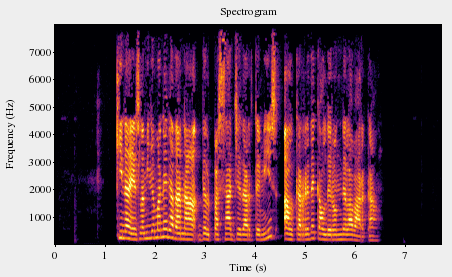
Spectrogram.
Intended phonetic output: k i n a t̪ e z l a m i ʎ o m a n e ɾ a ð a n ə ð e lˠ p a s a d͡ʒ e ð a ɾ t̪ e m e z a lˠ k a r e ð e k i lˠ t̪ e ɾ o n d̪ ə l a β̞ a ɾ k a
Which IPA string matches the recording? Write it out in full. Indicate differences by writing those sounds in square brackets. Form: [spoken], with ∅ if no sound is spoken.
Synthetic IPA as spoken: k i n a [∅] e z l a m i ʎ o m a n e ɾ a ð a n [a] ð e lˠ p a s a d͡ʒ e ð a ɾ t̪ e m [i] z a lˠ k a r e ð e k [a] lˠ [d̪] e ɾ o n d̪ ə l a β̞ a ɾ k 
